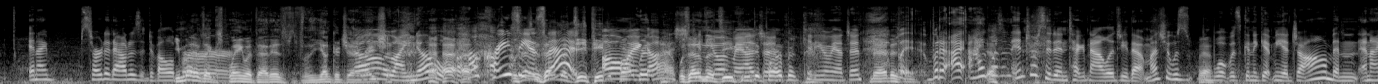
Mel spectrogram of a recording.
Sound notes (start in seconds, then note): 3.7 laughing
